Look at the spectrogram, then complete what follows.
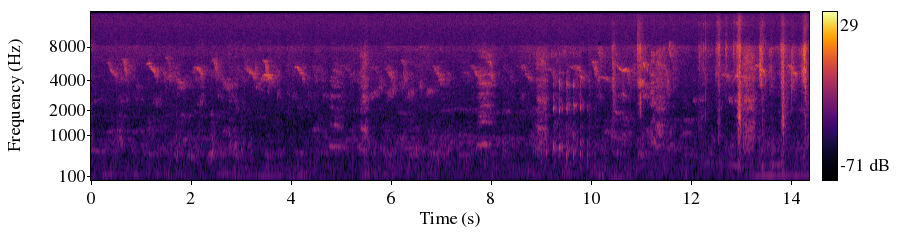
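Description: Faint outdoor birdsong: many short, quick chirps from small birds, with a few lower calls later on. Near the end, a run of sharp clicks and taps.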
